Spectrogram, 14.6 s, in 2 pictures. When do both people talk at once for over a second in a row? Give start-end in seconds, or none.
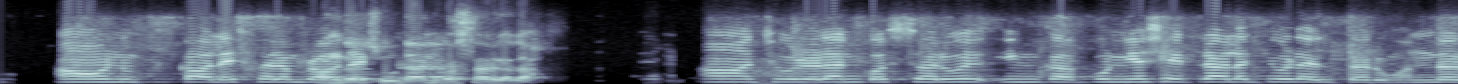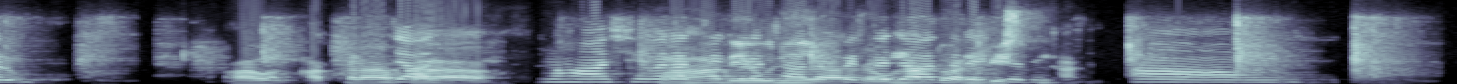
10.6-12.5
